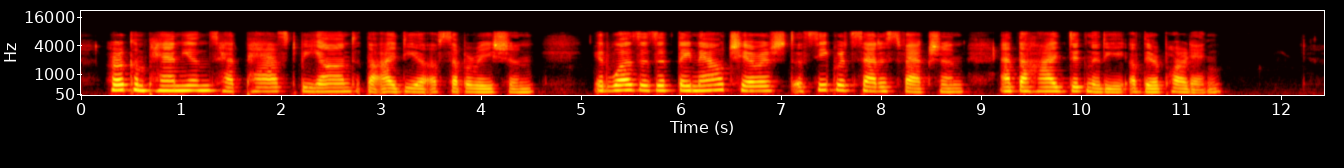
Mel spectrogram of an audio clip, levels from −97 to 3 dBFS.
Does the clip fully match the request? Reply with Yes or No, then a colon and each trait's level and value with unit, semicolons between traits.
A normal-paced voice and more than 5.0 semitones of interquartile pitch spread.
No: slow, 125 wpm; wide, 5.5 semitones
